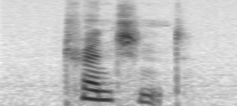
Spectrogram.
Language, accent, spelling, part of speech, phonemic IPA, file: English, US, trenchant, adjective, /ˈtɹɛnʃənt/, En-us-trenchant.ogg
- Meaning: 1. Fitted to trench or cut; gutting; sharp 2. Fitted to trench or cut; gutting; sharp.: Adapted for tearing into flesh 3. Keen; biting; vigorously articulate and effective; severe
